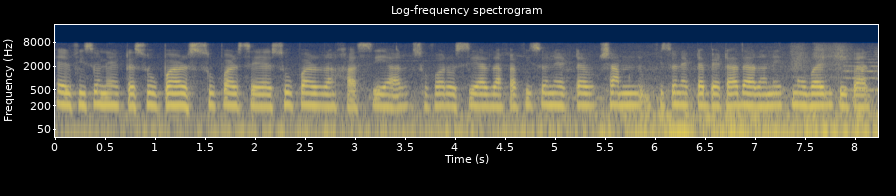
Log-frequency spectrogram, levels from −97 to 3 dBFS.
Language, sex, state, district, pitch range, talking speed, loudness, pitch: Bengali, female, Assam, Hailakandi, 195-210 Hz, 165 wpm, -17 LUFS, 200 Hz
